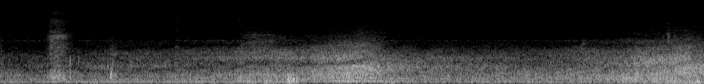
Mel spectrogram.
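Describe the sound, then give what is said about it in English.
Steady street traffic rumbles throughout at night, with passing cars swelling and fading, one rising around the middle and another building near the end. No one is speaking. “Too much fucking activity tonight. Too many fucking cars, too many fucking people.”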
